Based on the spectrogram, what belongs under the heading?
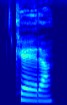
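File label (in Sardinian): "chera", female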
